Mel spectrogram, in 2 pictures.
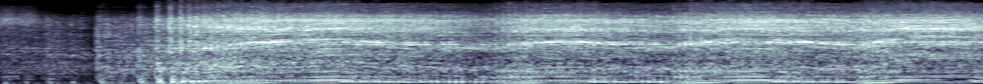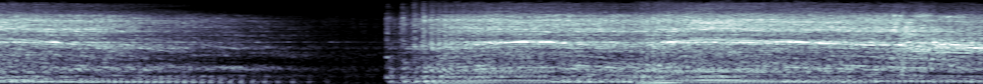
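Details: Motorcycle engine blipped repeatedly with a harsh metallic clatter over the revs; a newly appeared strange noise, owner expects to open the whole engine, not just the top end.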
